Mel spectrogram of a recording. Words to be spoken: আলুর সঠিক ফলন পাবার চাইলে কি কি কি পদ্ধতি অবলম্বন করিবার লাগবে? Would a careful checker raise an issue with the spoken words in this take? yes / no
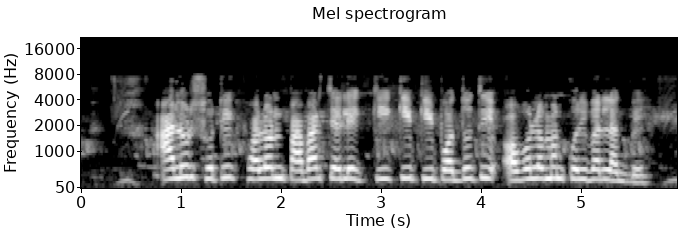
no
